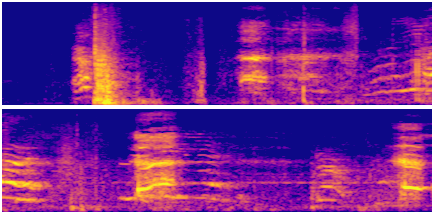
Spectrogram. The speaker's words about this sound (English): I use the hammer to go ahead and break the door handle to get back in, to get to my keys, get my son, get my phone.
